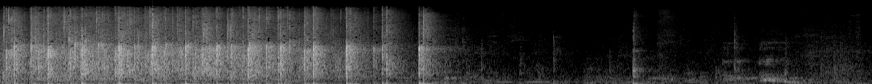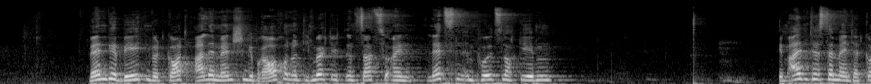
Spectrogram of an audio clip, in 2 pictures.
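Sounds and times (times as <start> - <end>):
small applause: 0.0 - 4.7
speech: 9.6 - 14.4, 16.5 - 17.4.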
